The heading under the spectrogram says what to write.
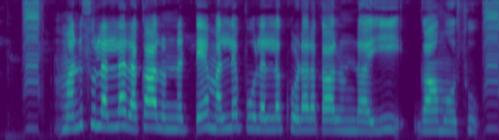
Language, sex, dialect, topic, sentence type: Telugu, female, Southern, agriculture, statement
